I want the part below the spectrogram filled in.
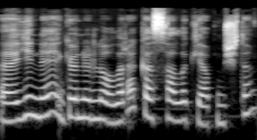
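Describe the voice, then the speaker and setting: A woman with ordinary pitch variation and music in the background. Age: 30s. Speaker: volunteer corpse washer, earthquake witness. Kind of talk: testimony. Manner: halting, with frequent fillers.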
